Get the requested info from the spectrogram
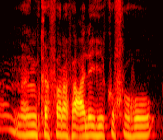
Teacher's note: من هنا قبل الفاء يحكمها الإخفاء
